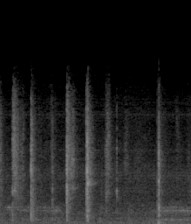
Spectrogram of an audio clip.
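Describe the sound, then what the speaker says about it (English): A deck of cards shuffled during a tabletop game playtest, a handful of quiet, sharp riffling snaps spaced irregularly over a few seconds in a still room. "I shuffle the deck."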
